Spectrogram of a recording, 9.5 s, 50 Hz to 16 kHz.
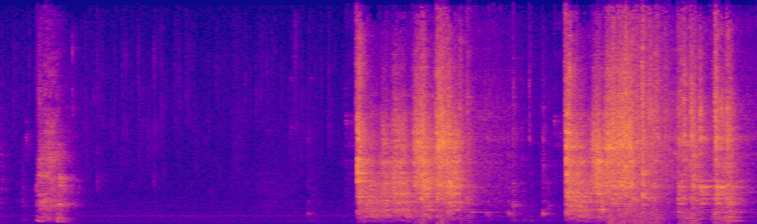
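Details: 1981 Recaro Turbo Trans Am pace car that sat nearly 6 years, with spark confirmed: long bursts of cranking with uneven catches where the engine kicks briefly but won't keep running. Cranks and tries to fire.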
